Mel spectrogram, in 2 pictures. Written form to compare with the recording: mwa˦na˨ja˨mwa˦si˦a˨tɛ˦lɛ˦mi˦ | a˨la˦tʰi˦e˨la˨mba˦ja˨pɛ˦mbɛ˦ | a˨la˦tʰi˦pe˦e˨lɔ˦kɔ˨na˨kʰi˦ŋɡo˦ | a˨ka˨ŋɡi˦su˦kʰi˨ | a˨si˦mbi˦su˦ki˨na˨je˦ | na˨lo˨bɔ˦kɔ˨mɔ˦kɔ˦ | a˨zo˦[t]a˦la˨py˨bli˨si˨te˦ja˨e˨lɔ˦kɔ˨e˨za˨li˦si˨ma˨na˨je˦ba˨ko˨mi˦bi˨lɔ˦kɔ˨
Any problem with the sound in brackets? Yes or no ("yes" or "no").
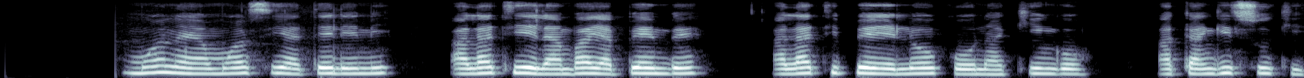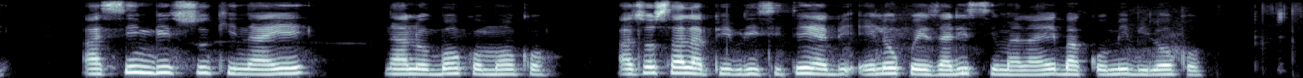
yes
